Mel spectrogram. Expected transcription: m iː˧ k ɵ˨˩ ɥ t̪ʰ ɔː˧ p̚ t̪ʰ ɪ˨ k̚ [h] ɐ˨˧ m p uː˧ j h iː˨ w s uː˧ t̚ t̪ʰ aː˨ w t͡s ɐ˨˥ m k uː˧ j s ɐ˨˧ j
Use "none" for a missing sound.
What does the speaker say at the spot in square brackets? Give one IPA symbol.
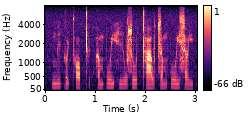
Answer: h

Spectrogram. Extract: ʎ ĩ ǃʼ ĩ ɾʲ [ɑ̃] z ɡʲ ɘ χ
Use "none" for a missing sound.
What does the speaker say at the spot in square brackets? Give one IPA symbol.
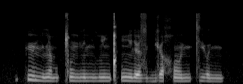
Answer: ɑ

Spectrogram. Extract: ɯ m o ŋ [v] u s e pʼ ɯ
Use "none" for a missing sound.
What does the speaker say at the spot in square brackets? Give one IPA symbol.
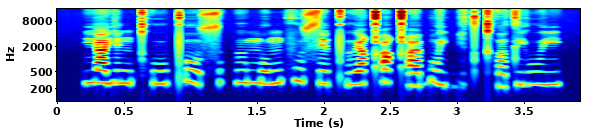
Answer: f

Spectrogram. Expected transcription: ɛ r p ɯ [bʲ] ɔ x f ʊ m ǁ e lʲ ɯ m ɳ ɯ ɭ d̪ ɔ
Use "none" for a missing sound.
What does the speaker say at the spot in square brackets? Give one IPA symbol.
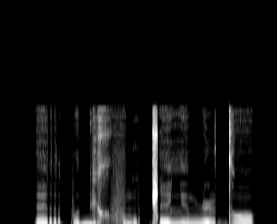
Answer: bʲ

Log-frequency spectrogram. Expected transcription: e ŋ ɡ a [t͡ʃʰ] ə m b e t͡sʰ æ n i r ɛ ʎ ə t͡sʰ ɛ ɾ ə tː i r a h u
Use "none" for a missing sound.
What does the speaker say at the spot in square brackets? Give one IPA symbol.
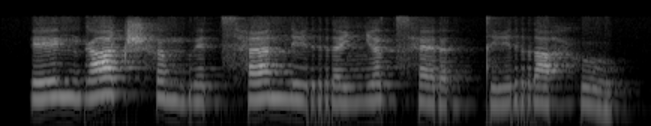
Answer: t͡ʃʰ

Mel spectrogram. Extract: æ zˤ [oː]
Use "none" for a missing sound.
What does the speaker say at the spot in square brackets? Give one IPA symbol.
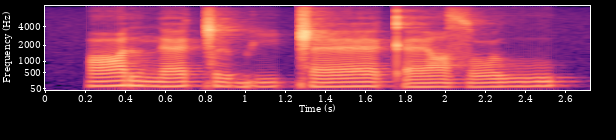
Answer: uː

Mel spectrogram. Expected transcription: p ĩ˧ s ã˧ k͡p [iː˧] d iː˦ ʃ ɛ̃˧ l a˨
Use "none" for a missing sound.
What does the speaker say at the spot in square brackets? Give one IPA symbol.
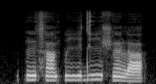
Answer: iː˧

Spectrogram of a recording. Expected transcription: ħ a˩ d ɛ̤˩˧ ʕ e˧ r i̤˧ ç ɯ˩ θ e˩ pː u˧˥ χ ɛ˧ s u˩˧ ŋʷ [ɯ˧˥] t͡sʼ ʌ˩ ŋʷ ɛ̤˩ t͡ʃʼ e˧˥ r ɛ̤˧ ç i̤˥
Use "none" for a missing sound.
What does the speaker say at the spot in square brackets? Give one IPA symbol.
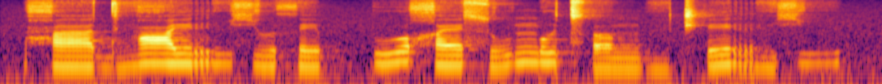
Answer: ɯ˧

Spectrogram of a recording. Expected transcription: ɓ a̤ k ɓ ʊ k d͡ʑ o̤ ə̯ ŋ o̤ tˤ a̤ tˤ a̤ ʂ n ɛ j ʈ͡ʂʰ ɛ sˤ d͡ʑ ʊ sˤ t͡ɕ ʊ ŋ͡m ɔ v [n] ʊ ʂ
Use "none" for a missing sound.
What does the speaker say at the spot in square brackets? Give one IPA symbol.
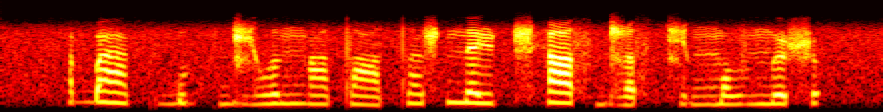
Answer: n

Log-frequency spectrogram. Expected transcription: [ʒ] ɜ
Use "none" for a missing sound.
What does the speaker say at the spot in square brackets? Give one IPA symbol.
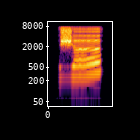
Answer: ʒ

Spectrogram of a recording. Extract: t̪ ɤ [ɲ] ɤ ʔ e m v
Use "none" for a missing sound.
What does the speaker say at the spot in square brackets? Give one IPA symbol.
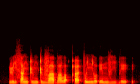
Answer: ɲ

